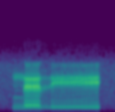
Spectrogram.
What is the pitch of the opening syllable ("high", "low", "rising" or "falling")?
high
